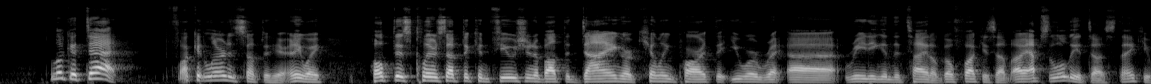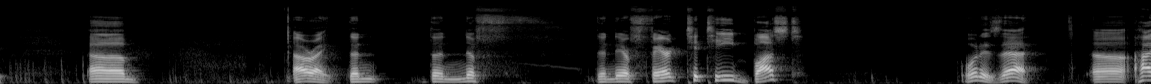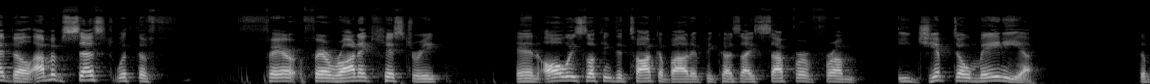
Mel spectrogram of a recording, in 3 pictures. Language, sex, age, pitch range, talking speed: English, male, 50-69, 120-160 Hz, 130 wpm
